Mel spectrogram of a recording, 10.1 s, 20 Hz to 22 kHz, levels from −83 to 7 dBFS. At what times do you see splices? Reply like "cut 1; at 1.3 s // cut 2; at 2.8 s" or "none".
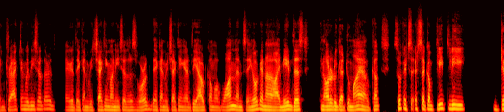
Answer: none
